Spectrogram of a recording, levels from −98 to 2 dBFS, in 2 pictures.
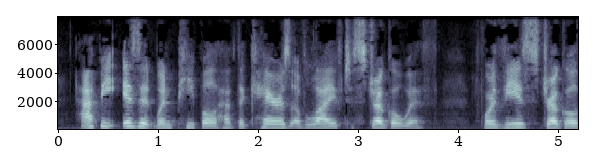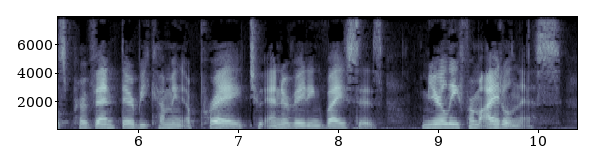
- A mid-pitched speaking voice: No, high, 205 Hz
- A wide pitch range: No, average, 3.1 semitones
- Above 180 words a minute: No, average, 155 wpm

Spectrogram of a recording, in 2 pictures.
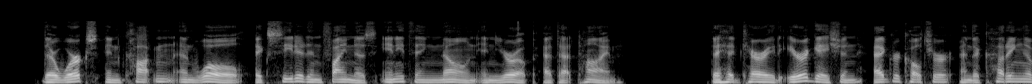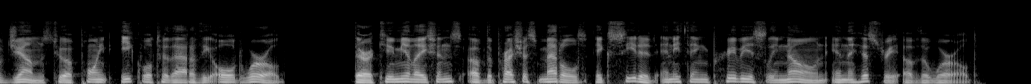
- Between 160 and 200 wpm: No, average, 150 wpm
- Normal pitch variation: Yes, average, 3.4 semitones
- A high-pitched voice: No, low, 110 Hz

